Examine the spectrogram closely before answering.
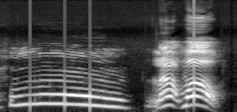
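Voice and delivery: high, loud no whoa; startled high shout. Real, not acted. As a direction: recoil from the licking dog. Dog licks at face.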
